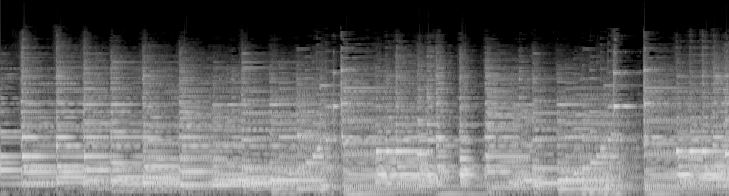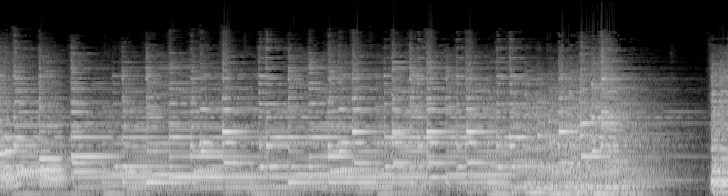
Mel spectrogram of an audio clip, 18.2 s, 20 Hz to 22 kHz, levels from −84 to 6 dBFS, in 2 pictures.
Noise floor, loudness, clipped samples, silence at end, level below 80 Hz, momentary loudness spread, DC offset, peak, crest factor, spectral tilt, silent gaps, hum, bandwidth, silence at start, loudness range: -31 dBFS; -9 LUFS; 0.2%; 0 s; -28 dBFS; 4 LU; under 0.1%; 0 dBFS; 10 dB; -5.5 dB/octave; none; none; 11.5 kHz; 0 s; 1 LU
